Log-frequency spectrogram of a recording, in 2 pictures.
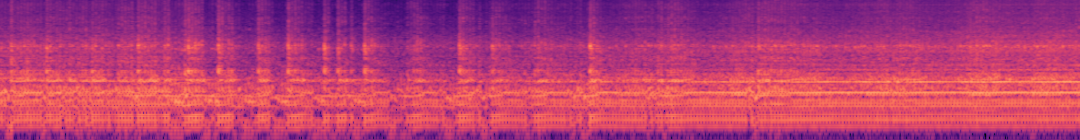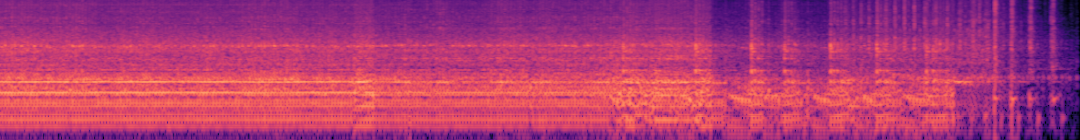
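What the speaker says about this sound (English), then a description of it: "Now the fuel is running off of the tank." Portable generator engine running on propane fed from a tank after a conversion-kit install: a steady, loud mid-pitched engine drone holds evenly throughout before tapering slightly at the very end, with no talking.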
